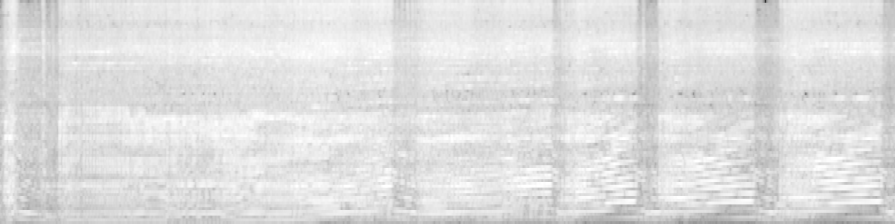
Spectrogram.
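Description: A motorcycle engine roars at high speed, rising and falling in pitch.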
